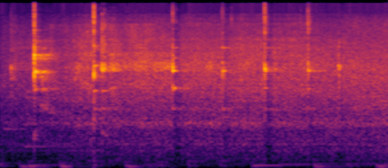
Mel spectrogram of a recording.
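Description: Tofu and broccoli stir-fried in a pan with chilies, a soft sizzle under repeated sharp clacks and scrapes of a utensil against the pan, close and without talking.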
